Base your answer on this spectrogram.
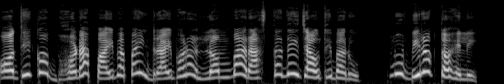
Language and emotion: Odia, angry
